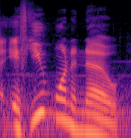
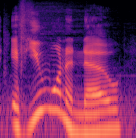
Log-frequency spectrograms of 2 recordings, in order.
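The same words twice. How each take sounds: The two takes are said the same way.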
